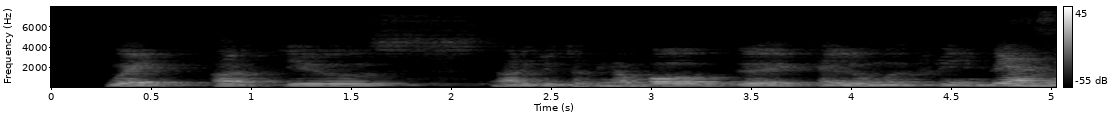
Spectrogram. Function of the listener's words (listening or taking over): taking over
